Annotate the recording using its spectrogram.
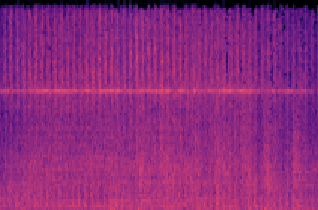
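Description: Light helicopter running on the ground, a steady high whine over the regular beat of its rotor.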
